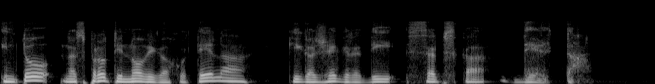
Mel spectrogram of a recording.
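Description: Nothing goes wrong anywhere in this speech; it simply comes through G.722 wideband telephone coding at 48 kbit/s, so the sound tops out around 7.7 kHz and carries the faint, light hiss that coder leaves behind.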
